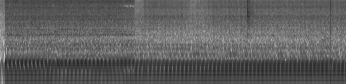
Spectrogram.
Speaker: And she's running absolutely smooth. No ticking, no knocking, nothing.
